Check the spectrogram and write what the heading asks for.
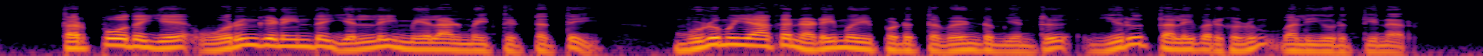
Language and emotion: Tamil, neutral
